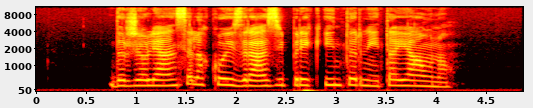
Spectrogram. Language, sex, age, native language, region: Slovenian, female, 50-59, Slovenian, Gorenjska region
